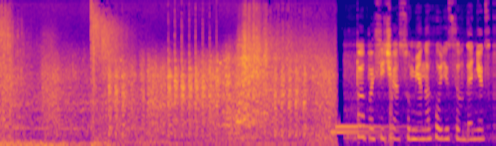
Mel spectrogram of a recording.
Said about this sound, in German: Es ist so laut bei uns. Ich höre, wie die Raketen fliegen, wie die Abwehrsysteme arbeiten. Der Boden bebt bei uns.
